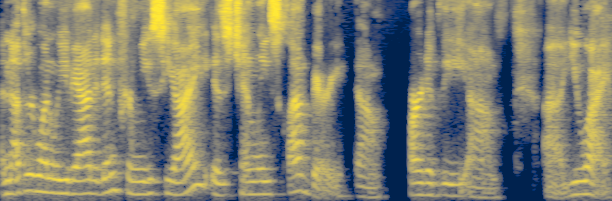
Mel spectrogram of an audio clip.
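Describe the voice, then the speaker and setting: A woman's somewhat breathy voice at medium pitch, with ordinary pitch variation and a moderate pace. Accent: American. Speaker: supercomputer center IT director. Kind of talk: conference presentation. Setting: video call.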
